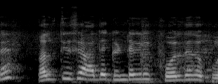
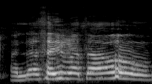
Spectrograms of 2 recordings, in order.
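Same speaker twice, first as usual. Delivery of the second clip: pleading; 6 semitones higher, 8 dB louder, much slower than usual. Real, not acted. Husband begging wife for truth.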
